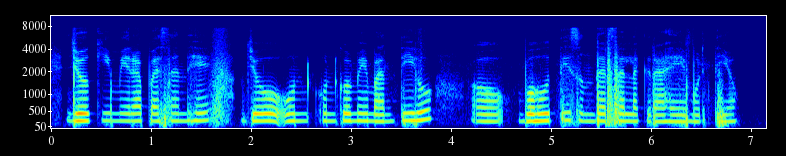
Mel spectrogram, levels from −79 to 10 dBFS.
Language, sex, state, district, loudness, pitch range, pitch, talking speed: Hindi, female, Bihar, Kishanganj, -26 LUFS, 205-220 Hz, 215 Hz, 170 wpm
